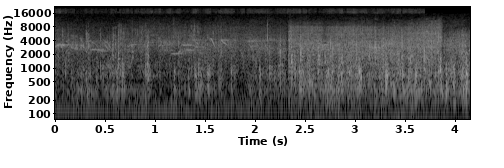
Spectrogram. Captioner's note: horses clopping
